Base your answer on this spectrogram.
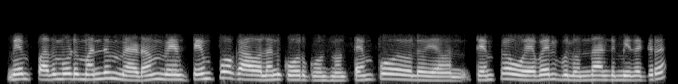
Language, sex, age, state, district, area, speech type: Telugu, female, 30-45, Andhra Pradesh, Bapatla, urban, conversation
